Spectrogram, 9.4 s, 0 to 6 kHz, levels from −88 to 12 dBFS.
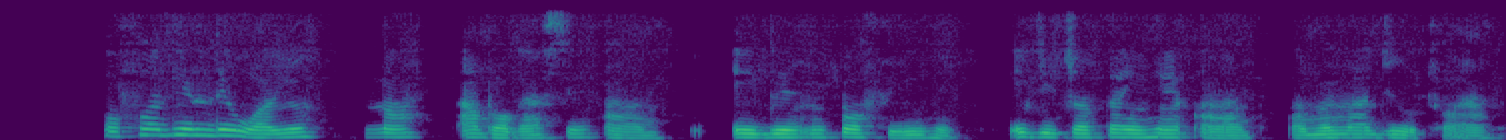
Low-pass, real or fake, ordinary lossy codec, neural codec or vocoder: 5.4 kHz; fake; none; codec, 16 kHz in and 24 kHz out, 2.2 kbps, FireRedTTS-2 codec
